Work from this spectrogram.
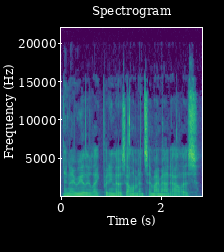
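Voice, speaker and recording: A woman leading a live drawing tutorial in a relaxed, rambling way with many fillers, sometimes dropping to a soft near-whisper as she works. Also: deep voice, fast, vocal fry. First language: not Portuguese. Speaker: drawing instructor.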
